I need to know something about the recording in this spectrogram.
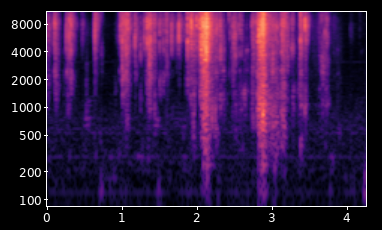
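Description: Foil trading-card pack being torn open by hand, the wrapper crinkling and crackling in a quick run of rustles that peak about two and three seconds in.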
